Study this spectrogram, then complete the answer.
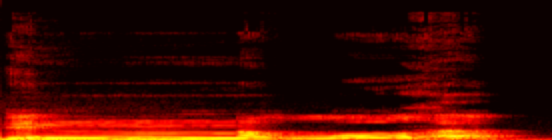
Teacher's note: ان پر مشدد غنہ ہے، اللہ کا لام موٹا ہے، اور اللہ کے لام میں جو کھڑی زبر ہے اس کی مقدار الف مدہ کے برابر ہوتی ہے.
